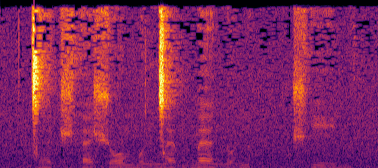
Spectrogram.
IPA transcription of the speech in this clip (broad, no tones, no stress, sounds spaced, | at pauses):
ɡ͡ǀ ɛ t͡ʃʰ ɛ ʃ o m ʊ ŋ͡ǀ ɛ b m ɛ n ʊ n | t͡ʃʰ i b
